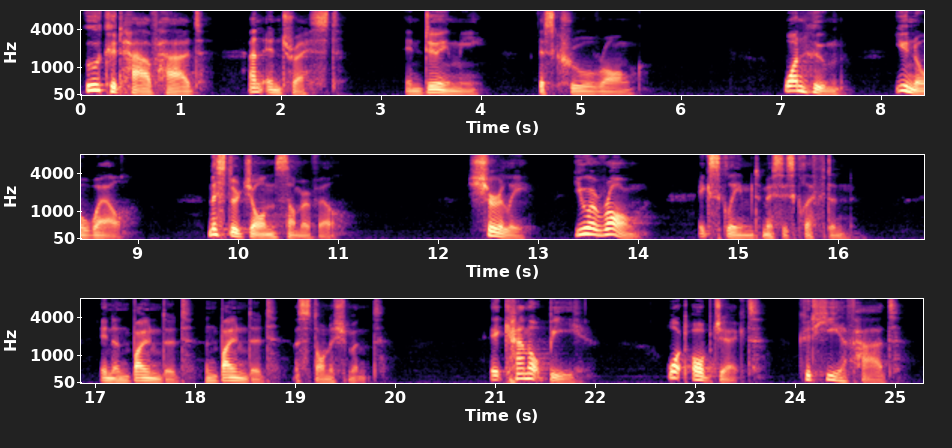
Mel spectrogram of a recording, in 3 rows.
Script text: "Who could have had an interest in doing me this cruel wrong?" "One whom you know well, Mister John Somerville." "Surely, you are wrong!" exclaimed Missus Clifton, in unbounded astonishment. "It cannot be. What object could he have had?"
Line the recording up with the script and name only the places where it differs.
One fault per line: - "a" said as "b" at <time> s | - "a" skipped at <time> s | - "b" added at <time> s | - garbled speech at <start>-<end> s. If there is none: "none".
- "unbounded" added at 18.1 s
